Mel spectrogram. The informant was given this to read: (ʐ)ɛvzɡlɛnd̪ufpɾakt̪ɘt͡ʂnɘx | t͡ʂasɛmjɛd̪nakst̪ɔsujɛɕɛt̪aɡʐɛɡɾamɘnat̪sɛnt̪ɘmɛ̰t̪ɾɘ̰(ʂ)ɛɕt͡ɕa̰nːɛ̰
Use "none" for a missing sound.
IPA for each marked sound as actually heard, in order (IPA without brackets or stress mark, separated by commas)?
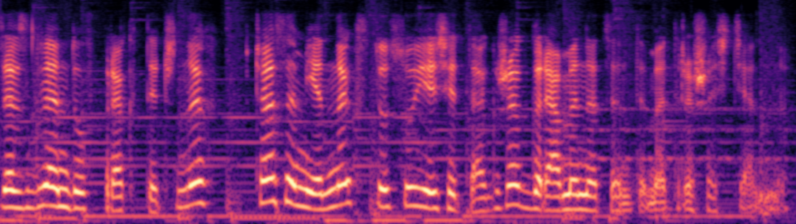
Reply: z, ʂ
